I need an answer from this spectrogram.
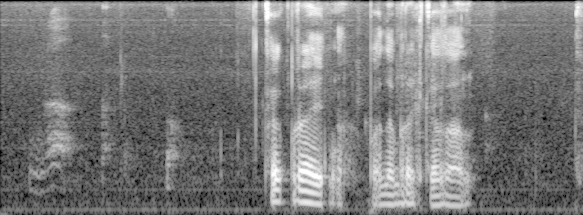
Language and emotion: Russian, neutral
